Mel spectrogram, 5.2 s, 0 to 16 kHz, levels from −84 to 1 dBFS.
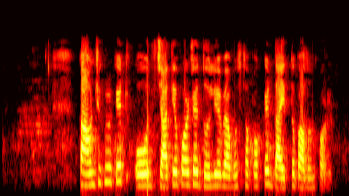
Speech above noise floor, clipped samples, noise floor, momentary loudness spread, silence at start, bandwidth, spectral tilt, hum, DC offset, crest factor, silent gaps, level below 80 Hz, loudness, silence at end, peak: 35 dB; under 0.1%; -50 dBFS; 17 LU; 0.9 s; 7.8 kHz; -2.5 dB/octave; none; under 0.1%; 16 dB; none; -60 dBFS; -15 LUFS; 0.35 s; 0 dBFS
